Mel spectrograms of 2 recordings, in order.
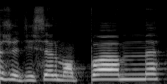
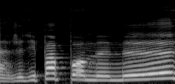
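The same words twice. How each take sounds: First: "pomme" with a held m and no final vowel; correct pomme. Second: "pomme me" with the final e sounded as me; wrong "pomme me". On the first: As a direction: end cleanly on the m. (« pomme » sans e final prononcé, m tenu) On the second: (« pomme me », le e final prononcé à tort) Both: Shown as a demonstration.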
